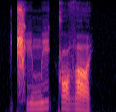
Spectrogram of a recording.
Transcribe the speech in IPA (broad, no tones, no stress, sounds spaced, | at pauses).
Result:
ʈ͡ʂʰ i m i k ɔ ðˤ i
